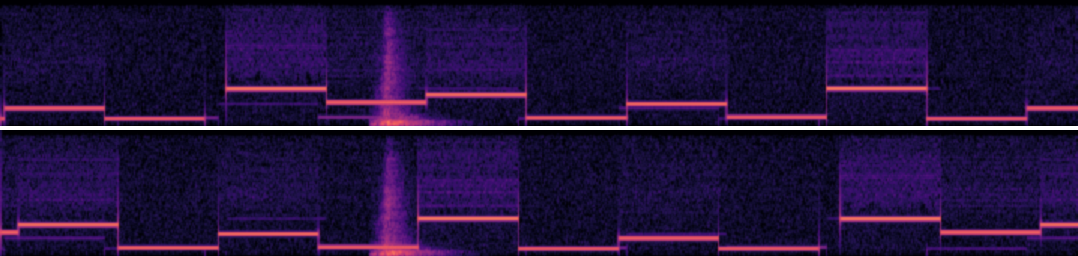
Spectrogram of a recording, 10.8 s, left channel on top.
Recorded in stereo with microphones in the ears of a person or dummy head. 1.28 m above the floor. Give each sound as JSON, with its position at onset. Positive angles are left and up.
{"t": 3.7, "sound": "a whoosh", "side_deg": 50, "distance_m": 3.0}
